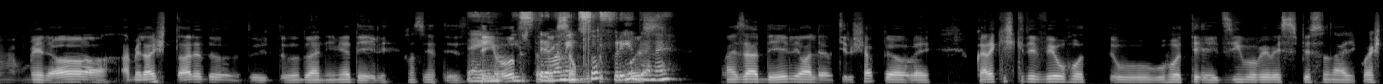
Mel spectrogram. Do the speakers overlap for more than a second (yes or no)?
yes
